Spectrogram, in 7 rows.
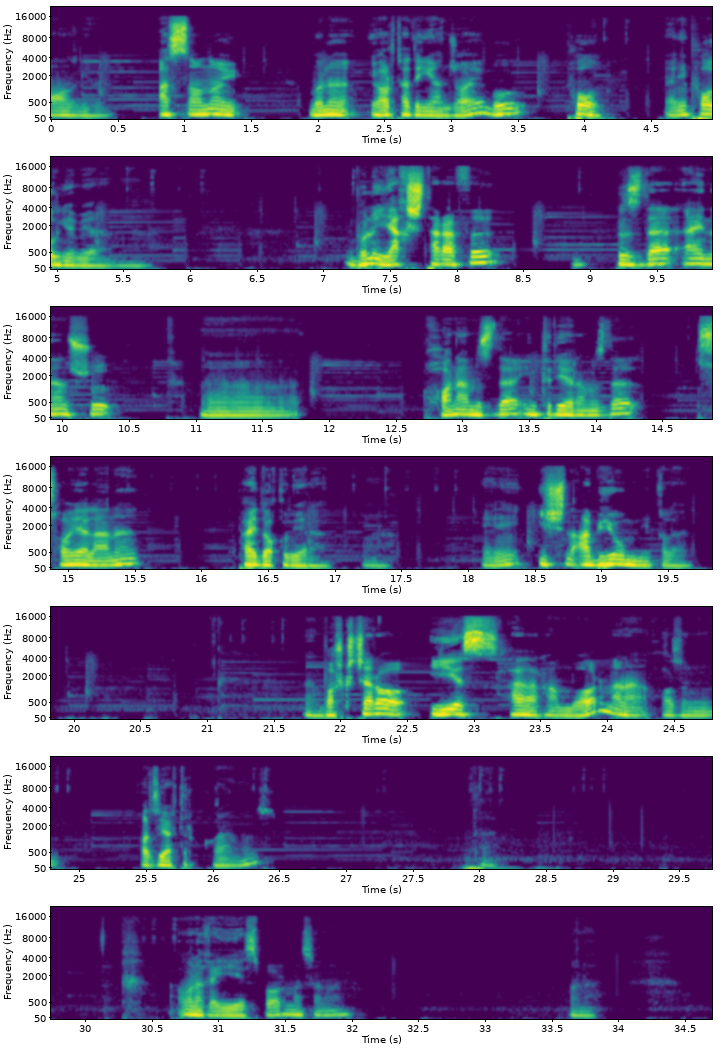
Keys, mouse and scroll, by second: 2.8 middle click, 4.2 scroll, 5.0 middle click, 5.7 middle click, 6.1 middle click, 6.1 scroll, 7.1 scroll, 8.8 middle click, 10.0 scroll, 11.8 scroll, 14.9 middle click, 15.5 middle click, 15.7 middle click, 15.9 scroll, 16.1 middle click, 16.7 middle click, 17.1 middle click, 17.3-18.0 scroll, 17.5 middle click, 21.2 click, 21.6 click, 24.8 click, 26.3 click, 27.3 click, 28.0 click, 28.1 click, 28.8 click, 28.9 click, 30.4 click, 30.6 click.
